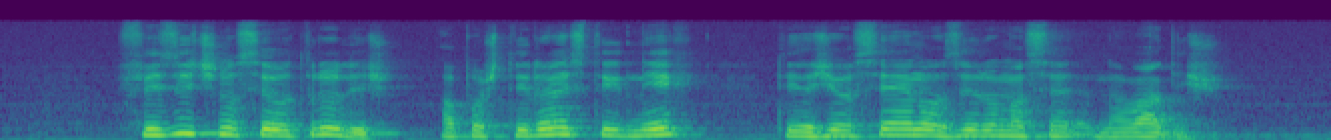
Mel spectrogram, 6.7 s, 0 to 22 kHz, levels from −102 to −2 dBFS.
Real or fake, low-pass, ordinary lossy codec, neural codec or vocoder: real; none; none; none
